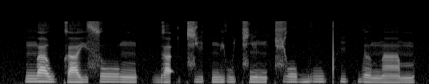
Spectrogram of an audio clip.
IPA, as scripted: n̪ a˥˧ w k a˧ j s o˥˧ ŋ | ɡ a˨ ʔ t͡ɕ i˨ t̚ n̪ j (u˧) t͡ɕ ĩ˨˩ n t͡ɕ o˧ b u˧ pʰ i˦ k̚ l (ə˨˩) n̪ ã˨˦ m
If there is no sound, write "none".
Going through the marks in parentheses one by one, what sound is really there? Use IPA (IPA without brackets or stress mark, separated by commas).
u˨˩, ə˨˩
